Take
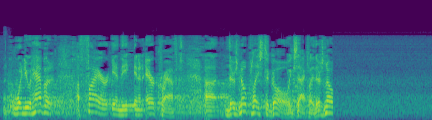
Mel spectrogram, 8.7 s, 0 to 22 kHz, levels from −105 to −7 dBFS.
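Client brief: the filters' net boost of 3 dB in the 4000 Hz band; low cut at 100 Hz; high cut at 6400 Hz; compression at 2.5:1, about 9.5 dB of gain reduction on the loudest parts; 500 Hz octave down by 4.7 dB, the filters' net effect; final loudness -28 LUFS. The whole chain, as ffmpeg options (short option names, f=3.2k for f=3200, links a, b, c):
-af "highpass=100,lowpass=6.4k,equalizer=f=500:t=o:g=-6,equalizer=f=4k:t=o:g=4.5,acompressor=threshold=-33dB:ratio=2.5,volume=4.5dB"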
